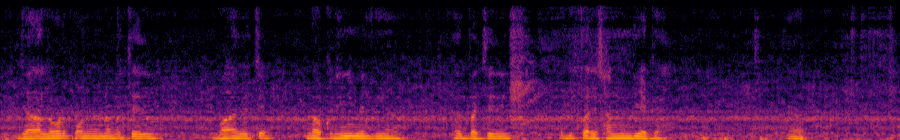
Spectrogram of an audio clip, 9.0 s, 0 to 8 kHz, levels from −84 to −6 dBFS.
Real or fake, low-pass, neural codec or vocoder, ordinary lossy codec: fake; none; codec, 16 kHz, 8 kbps, FreqCodec, smaller model; none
